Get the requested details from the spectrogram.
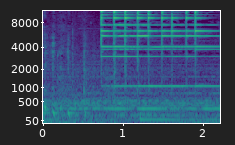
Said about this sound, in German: Ich, ich äh, klingel mit diesen Glöckchen, die die Mistranten immer haben. Bim, bim, bim, bim.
